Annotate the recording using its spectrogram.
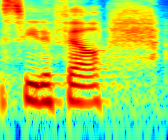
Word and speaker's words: Cetaphil: So, ever since I was a lot younger, I've used Cetaphil, some people pronounce it Cetaphil, as a cleanser.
